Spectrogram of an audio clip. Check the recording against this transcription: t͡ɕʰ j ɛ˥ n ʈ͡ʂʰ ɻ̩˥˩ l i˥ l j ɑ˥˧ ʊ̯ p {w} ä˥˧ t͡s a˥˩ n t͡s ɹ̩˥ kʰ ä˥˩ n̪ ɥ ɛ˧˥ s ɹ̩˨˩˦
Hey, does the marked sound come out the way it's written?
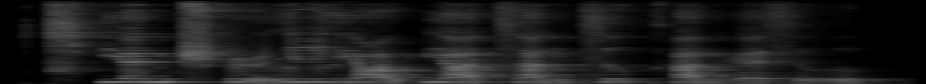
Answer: no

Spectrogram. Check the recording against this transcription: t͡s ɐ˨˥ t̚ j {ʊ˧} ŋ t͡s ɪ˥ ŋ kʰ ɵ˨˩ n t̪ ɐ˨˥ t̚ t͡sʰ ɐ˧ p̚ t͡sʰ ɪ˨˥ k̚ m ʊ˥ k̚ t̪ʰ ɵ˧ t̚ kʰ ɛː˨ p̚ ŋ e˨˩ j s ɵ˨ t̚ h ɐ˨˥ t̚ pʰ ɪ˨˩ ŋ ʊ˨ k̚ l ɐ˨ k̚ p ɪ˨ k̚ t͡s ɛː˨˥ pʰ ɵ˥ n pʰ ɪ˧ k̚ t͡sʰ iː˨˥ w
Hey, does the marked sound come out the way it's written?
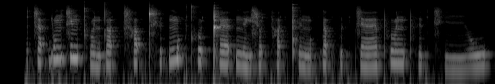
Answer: no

